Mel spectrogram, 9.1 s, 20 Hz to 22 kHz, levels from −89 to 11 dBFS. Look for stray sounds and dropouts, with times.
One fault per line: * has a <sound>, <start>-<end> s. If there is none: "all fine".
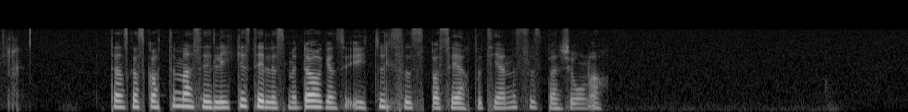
all fine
